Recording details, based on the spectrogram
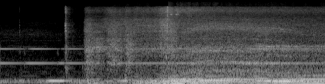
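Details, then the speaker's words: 2006 Dodge Stratus, first start after water pump replacement, crank pulley bolt hand-torqued, before later screeching (owner suspects harmonic balancer): short crank, catches cleanly, settles into steady even idle, no knocks or misses. "sounds good running"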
